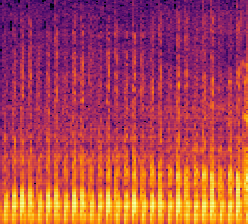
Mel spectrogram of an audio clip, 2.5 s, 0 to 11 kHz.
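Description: A Yamaha R3 motorcycle engine, heard from about 20 feet away, runs with a fast, even pulsing throb that stays steady and fairly loud throughout without a clear rise in pitch.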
